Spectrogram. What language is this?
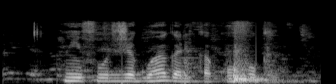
Kinyarwanda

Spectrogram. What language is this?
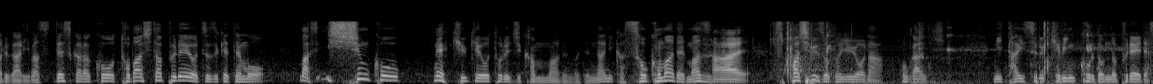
Japanese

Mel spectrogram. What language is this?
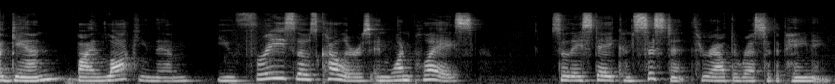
English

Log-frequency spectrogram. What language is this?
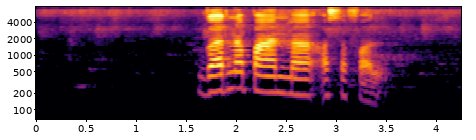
Nepali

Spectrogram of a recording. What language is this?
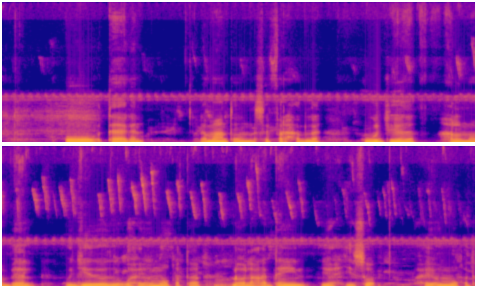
Somali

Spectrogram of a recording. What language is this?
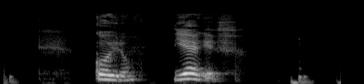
Galician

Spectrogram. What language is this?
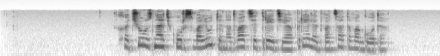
Russian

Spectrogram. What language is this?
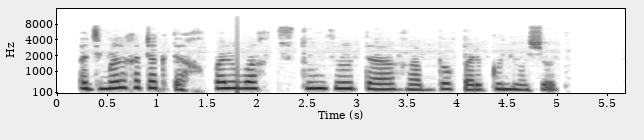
Pashto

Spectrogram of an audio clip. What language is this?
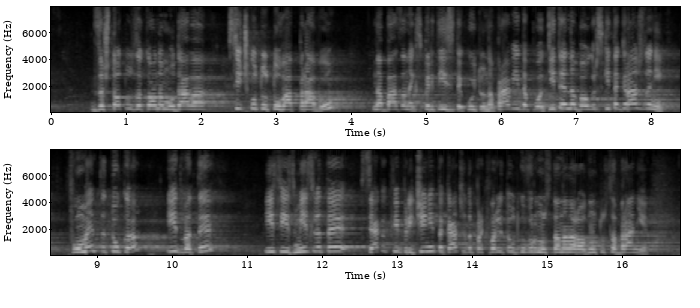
Bulgarian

